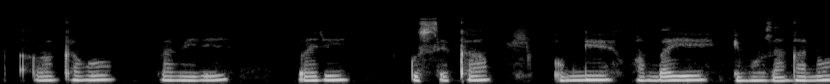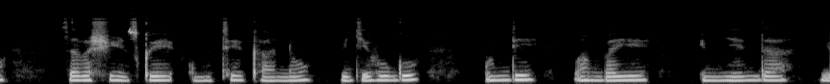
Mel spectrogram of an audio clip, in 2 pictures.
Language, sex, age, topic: Kinyarwanda, female, 18-24, government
